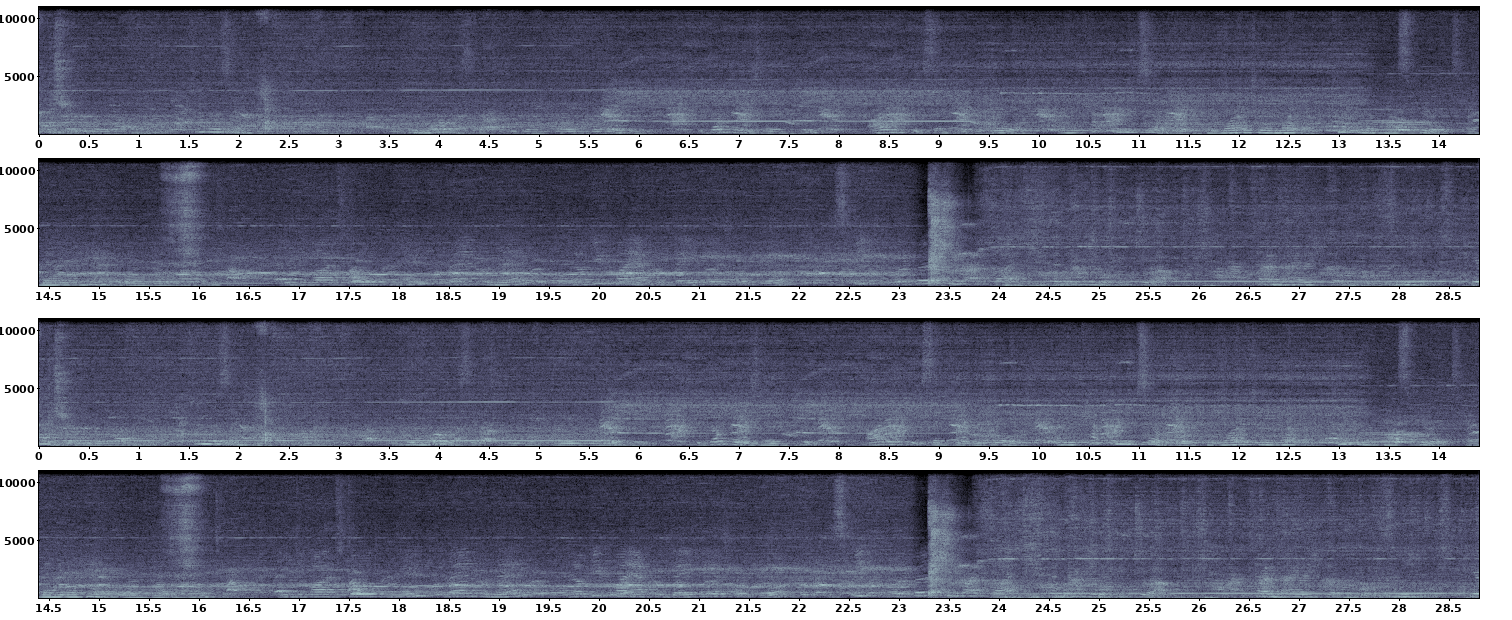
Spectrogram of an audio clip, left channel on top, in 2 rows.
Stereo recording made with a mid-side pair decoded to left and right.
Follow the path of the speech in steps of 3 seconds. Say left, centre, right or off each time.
right, right, right, right, centre, right, right, right, right, right.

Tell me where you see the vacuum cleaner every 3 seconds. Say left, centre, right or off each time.
right, right, right, right, right, centre, centre, right, right, right.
